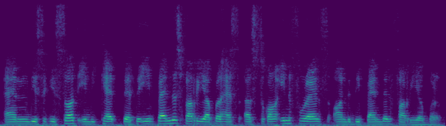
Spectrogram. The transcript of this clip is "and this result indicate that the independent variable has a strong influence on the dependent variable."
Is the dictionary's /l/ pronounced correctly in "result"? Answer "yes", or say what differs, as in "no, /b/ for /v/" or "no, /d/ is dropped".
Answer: no, /l/ is dropped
